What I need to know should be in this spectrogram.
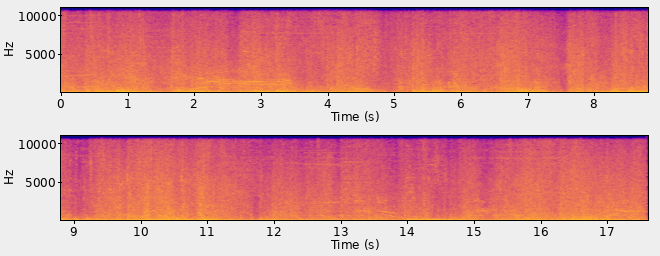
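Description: Icy blasts crackle and shatter in bursts.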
